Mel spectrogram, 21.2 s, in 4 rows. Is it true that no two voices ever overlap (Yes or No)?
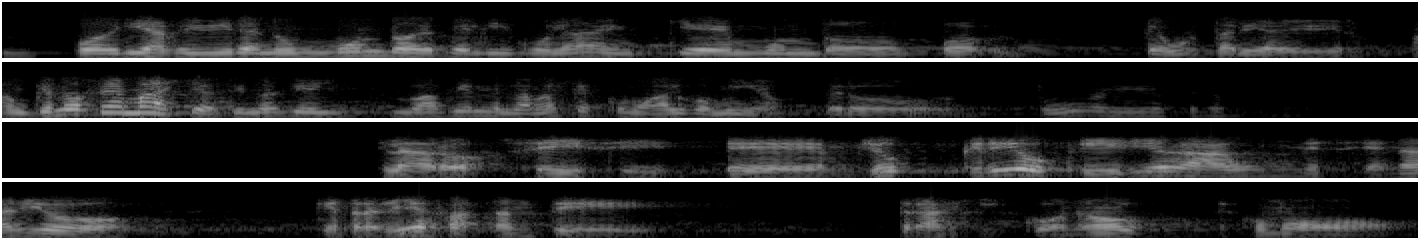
Yes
